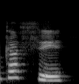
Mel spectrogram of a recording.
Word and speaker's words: café: j'adore le café ici observe que la prononciation c'est au contraire en portugis on dit cfé OK mais en français l'accent aigu comme ça il est un fermé les café les café donc observe ici on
